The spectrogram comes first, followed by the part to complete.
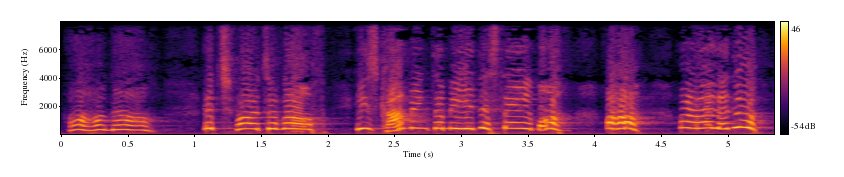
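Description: A man voicing a frightened, gentle old rabbi who speaks fearfully. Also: a little high, level tone, very fast, lightly acted. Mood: terrified. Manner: fearful, trembling.

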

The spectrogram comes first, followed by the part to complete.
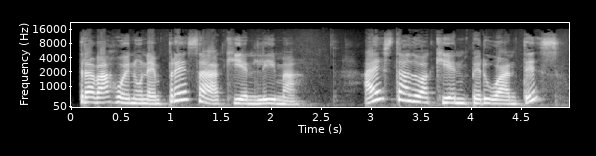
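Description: A woman reading scripted language-course dialogue with clear, deliberate enunciation. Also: mid-range voice, sing-song.

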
